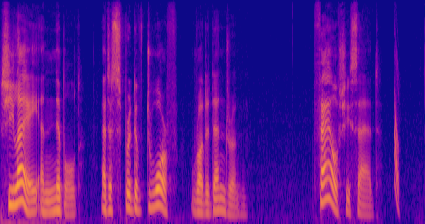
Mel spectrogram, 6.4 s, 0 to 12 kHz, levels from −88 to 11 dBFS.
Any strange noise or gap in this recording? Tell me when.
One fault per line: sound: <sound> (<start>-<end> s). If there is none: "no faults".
sound: chirp (5.9-6.0 s)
